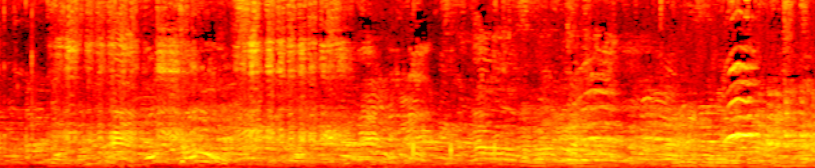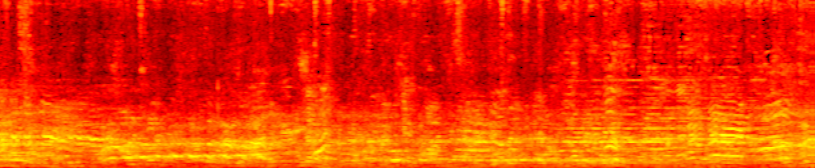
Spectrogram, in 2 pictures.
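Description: A crowd of men, women and children chatters nearby outdoors.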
